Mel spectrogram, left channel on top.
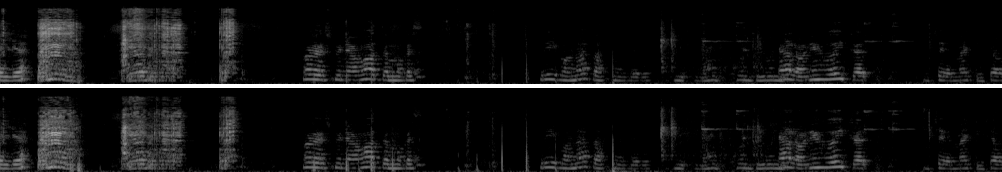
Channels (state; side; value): normal; both; correlation 0.50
